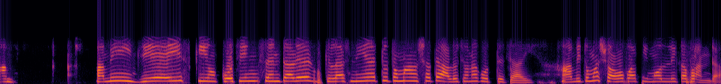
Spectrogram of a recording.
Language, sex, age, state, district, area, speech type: Bengali, female, 30-45, West Bengal, Dakshin Dinajpur, urban, conversation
